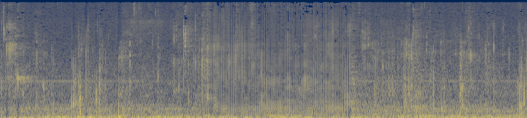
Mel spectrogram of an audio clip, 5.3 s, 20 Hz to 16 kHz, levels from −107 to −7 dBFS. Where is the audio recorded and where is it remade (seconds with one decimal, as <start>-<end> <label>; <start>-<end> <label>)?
0.0-2.1 recorded; 2.1-3.5 remade; 3.5-5.3 recorded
